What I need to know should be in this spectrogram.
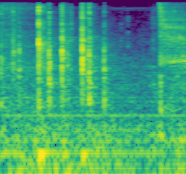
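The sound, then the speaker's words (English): Random values being typed on a computer keyboard: a quick, irregular run of light clicking keystrokes, faint and steady, with no speech. “So just start typing some random values.”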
